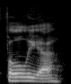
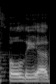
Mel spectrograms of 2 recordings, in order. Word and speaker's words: Foglia: who said this it's Folia it's Folia obviously Mary Murphy is obviously not Italian but it is Tina Folia the g is silent you are correct that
